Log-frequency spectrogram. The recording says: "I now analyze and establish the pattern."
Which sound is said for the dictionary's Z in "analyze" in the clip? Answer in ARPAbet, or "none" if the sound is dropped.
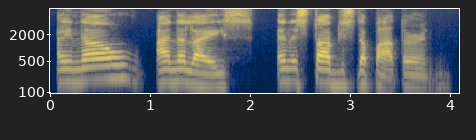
S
